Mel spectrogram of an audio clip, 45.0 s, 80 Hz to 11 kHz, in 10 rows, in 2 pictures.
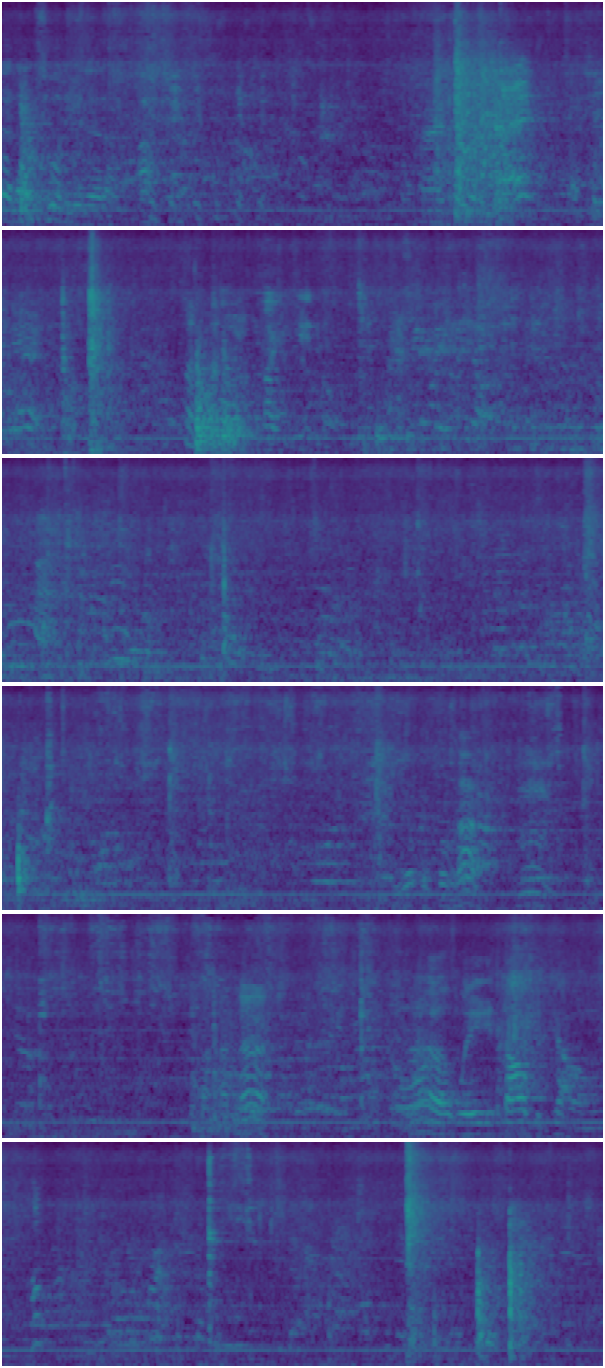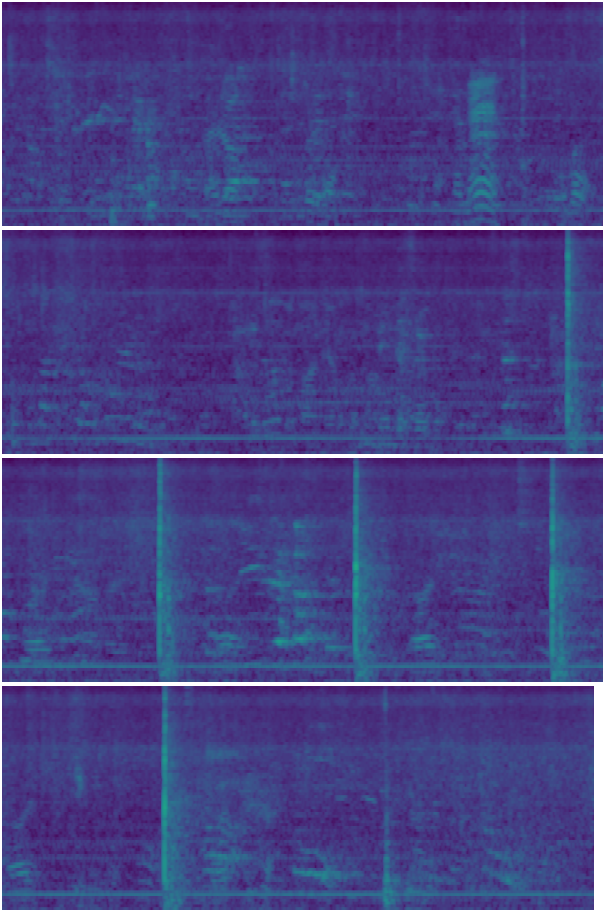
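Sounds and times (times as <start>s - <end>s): people talking: 0.0s - 18.7s, 19.4s - 45.0s.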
